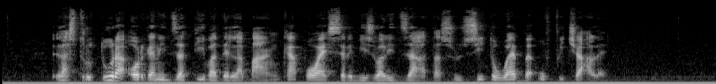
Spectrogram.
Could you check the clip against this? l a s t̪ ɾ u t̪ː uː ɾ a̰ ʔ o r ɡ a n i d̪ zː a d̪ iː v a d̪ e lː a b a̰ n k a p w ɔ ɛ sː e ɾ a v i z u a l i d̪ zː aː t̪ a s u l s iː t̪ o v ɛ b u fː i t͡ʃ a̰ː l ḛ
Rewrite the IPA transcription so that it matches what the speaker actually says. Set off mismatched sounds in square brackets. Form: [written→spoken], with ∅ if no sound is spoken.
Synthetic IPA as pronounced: l a s t̪ ɾ u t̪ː uː ɾ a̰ ʔ o r ɡ a n i d̪ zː a [d̪→t̪] iː v a d̪ e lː a b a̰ [n→ŋ] k a p w ɔ ɛ sː e ɾ [a→e] v i z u a l i d̪ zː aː t̪ a s u l s iː t̪ o [v→w] ɛ b u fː i t͡ʃ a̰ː l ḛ

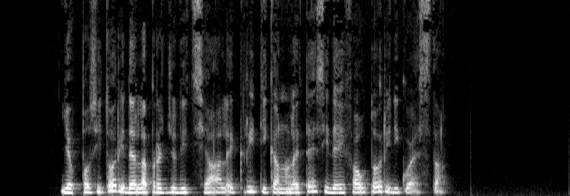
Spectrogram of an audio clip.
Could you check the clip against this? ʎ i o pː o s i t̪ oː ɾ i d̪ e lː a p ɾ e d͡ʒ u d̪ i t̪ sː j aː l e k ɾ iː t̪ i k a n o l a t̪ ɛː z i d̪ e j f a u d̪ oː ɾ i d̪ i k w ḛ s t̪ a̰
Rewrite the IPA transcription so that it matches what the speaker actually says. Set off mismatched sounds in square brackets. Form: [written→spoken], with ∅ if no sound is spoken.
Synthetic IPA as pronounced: ʎ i o pː o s i t̪ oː ɾ i d̪ e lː a p ɾ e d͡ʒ u d̪ i t̪ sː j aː l e k ɾ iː t̪ i k a n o l [a→e] t̪ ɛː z i d̪ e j f a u [d̪→t̪] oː ɾ i d̪ i k w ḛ s t̪ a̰

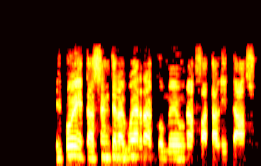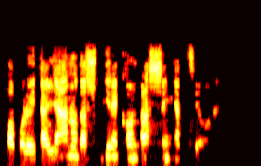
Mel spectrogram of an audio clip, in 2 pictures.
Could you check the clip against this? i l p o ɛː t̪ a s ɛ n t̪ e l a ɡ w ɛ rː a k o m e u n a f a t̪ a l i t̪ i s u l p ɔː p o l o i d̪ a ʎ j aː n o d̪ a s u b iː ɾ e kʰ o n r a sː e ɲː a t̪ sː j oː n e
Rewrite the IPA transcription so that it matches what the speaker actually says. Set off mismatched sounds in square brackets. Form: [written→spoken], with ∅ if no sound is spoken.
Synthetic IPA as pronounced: i l p o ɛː t̪ a s ɛ n t̪ e l a ɡ w ɛ rː a k o m e u n a f a t̪ a l i t̪ [i→a] s u l p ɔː p o l o i [d̪→t̪] a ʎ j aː n o d̪ a s u b iː ɾ e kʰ o n r a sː e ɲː a t̪ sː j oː n e

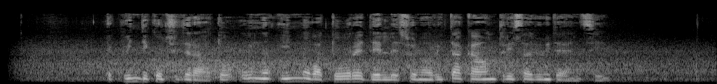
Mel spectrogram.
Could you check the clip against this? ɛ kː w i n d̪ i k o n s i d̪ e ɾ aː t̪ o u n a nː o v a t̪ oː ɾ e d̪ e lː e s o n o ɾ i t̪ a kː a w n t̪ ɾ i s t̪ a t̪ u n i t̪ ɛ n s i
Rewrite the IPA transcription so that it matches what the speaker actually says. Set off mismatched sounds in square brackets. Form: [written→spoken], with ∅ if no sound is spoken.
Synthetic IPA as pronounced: ɛ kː w i n d̪ i k o n s i d̪ e ɾ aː t̪ o u n [a→i] nː o v a t̪ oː ɾ e d̪ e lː e s o n o ɾ i t̪ a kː a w n t̪ ɾ i s t̪ a t̪ u n i t̪ ɛ n s i

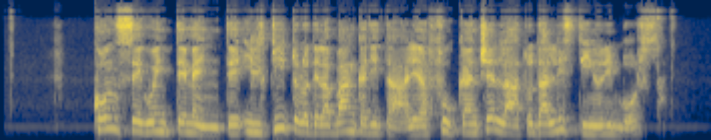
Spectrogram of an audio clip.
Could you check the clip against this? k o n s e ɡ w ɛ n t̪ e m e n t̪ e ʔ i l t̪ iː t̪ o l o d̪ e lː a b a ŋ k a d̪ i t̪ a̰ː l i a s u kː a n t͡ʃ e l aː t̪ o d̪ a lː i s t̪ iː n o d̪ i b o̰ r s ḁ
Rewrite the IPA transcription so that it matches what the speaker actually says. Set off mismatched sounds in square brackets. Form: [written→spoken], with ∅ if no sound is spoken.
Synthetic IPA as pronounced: k o n s e ɡ w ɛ n t̪ e m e n t̪ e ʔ i l t̪ iː t̪ o l o d̪ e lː a b a ŋ k a d̪ i t̪ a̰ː l [i→j] a [s→f] u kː a n t͡ʃ e [l→lː] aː t̪ o d̪ a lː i s t̪ iː n o d̪ i b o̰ r s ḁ

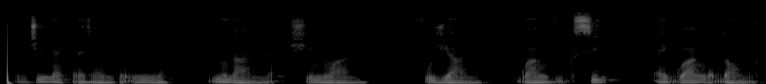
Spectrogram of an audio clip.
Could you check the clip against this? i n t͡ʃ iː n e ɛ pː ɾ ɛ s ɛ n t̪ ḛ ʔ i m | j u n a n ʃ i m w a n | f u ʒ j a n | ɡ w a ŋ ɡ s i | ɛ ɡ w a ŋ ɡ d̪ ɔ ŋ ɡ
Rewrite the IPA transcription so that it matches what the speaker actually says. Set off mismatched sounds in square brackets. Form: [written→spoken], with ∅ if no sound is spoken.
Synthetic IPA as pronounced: i n t͡ʃ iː n [e→a] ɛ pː ɾ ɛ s ɛ n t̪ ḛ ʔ i [m→n] | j u n a n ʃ i [m→n] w a n | f u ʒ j a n | ɡ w a ŋ ɡ s i | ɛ ɡ w a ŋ ɡ d̪ ɔ ŋ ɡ

